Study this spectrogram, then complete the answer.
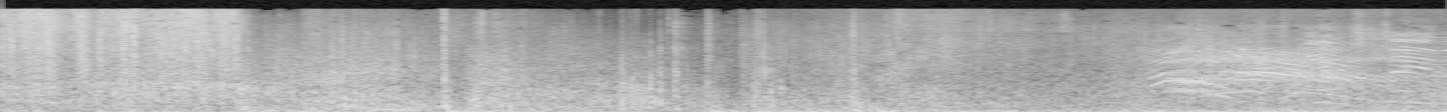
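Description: Rifles fire in rapid bursts close by.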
